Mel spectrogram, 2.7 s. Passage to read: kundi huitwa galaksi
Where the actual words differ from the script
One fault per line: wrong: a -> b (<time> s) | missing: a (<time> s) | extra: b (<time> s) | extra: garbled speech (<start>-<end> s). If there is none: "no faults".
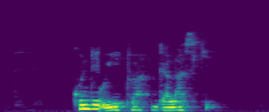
no faults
